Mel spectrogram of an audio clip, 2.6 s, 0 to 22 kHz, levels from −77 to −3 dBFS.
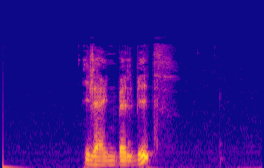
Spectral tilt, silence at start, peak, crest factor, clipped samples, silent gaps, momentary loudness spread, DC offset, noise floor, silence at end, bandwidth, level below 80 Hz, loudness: -6 dB/octave; 0.05 s; -2 dBFS; 20 dB; under 0.1%; none; 21 LU; under 0.1%; -61 dBFS; 1 s; 7.8 kHz; -54 dBFS; -18 LUFS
